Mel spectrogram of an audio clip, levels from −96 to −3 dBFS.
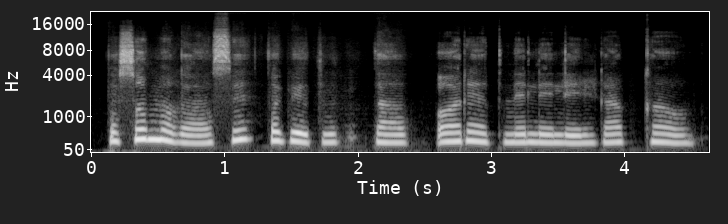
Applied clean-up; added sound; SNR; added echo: neural mask model DeepFilterNet 3.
